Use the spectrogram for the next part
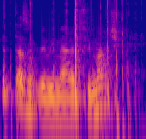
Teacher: And then he finishes on rising pitch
